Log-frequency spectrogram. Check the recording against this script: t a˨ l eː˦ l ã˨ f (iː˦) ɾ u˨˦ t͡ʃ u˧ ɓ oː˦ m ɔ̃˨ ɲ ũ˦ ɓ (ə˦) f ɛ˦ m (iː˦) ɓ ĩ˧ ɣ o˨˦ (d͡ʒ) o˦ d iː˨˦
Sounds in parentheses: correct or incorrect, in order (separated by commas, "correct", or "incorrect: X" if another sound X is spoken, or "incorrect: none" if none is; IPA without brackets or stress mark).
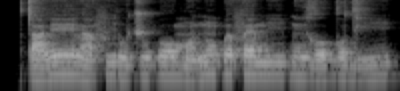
incorrect: i˦, correct, correct, incorrect: ɡ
